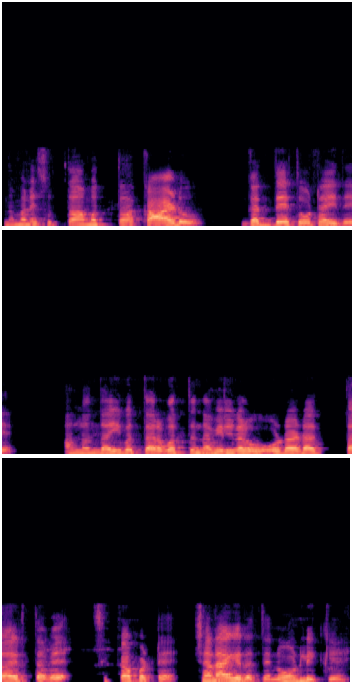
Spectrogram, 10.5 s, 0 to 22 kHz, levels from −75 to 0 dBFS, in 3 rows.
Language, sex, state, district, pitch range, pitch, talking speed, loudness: Kannada, female, Karnataka, Shimoga, 195-230 Hz, 210 Hz, 110 wpm, -18 LUFS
